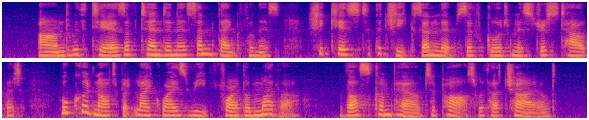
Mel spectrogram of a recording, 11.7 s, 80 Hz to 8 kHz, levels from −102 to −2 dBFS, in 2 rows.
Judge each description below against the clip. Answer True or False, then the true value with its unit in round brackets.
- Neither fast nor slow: True (170 wpm)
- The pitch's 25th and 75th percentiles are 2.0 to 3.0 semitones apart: False (3.5 semitones)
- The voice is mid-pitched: True (180 Hz)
